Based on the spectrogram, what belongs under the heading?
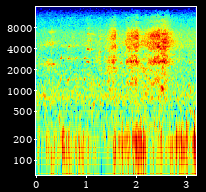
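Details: Rainbow lorikeets (Trichoglossus moluccanus) at Big Swamp Station, South Australia, give shrill, grating screeches that overlap and build in intensity, with low thumps and rumble beneath.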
